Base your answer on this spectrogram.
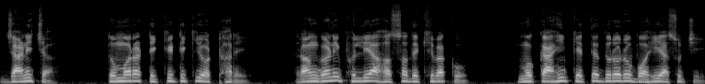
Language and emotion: Odia, neutral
